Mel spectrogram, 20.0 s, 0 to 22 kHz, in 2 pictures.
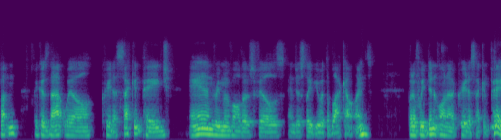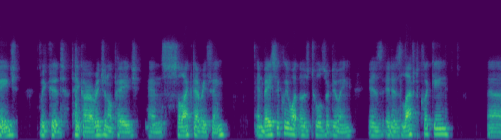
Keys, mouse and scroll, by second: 0.5 click, 8.7 right click, 9.8 click, 11.5 F4, 13.2 click, 19.0 click.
